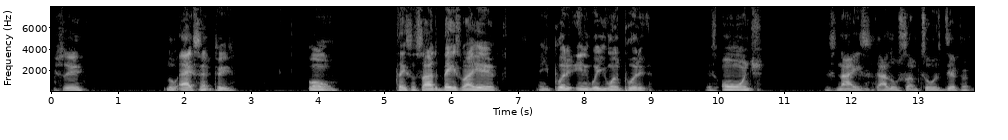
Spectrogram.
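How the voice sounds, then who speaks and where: A man with a very low voice gives a relaxed product haul review. He chats straight to his viewers in easygoing slang. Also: moderate pace, long pauses. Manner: laid-back, slangy, talks straight to viewers. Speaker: vlogger reviewing home products.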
